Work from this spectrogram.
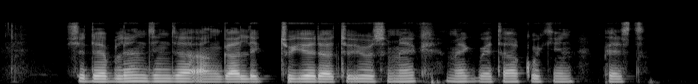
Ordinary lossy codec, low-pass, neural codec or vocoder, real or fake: none; 7.2 kHz; none; real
